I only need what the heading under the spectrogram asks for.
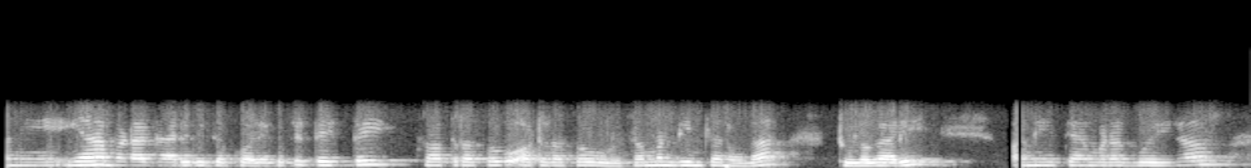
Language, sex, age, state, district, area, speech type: Nepali, female, 30-45, West Bengal, Jalpaiguri, urban, conversation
